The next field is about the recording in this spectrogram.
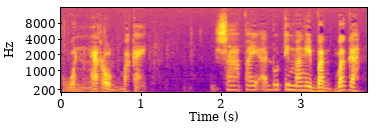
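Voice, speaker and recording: Relaxed poor country dad, chatty, animated voice. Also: male voice, a little high, normal speed, husky, no echo. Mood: easygoing. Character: easygoing poor village father.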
